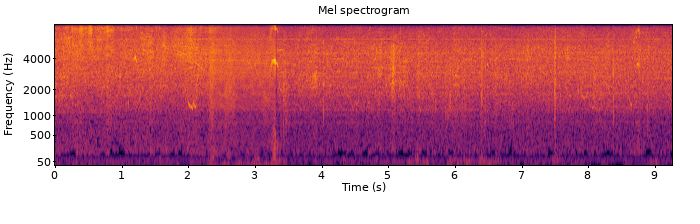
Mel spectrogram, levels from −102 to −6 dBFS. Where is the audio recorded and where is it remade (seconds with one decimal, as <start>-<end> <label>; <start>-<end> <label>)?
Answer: 0.0-2.3 recorded; 2.3-3.3 remade; 3.3-9.3 recorded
